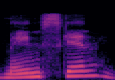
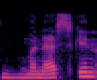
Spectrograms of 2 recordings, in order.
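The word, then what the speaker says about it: Måneskin: I thought it was called Beggin' by Mainskin, but it's Maneskin. I was like, oh, interesting. I've been saying it wrong this whole time.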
